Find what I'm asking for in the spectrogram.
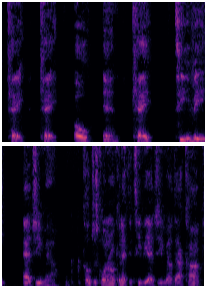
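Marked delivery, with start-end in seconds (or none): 0.1-5.1 spelled out slowly, letter by letter; slow down and spell it carefully for the viewer. Shown as a demonstration. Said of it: "I'll slow that down for you".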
